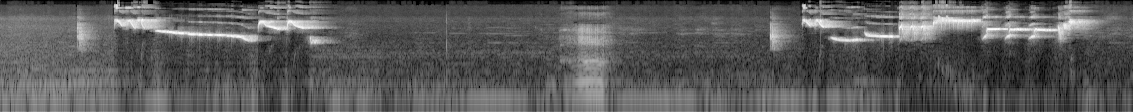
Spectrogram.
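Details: Pied fantail song for songbird contests: clear high whistled phrases, one long note sliding down, then bursts of chirps and twittering after a pause, with a brief bleat-like sound in between and a low steady hum.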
